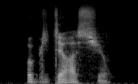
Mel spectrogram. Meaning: 1. cancellation (of a postage stamp); postmark 2. obstruction (of an artery etc)
- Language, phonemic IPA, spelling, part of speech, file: French, /ɔ.bli.te.ʁa.sjɔ̃/, oblitération, noun, LL-Q150 (fra)-oblitération.wav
